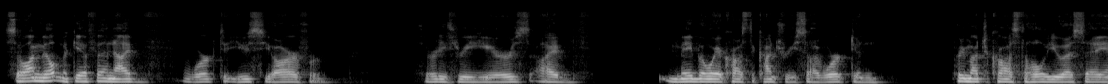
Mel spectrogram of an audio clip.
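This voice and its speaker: Mellow-voiced man in his fifties. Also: medium pitch. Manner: easygoing, halting. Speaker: crop scientist. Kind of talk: panel guest on video call.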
